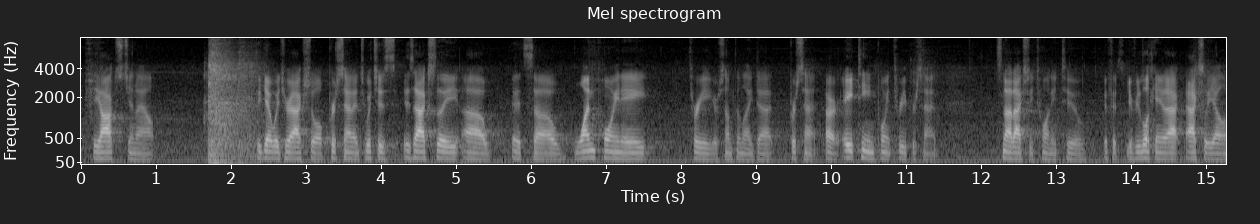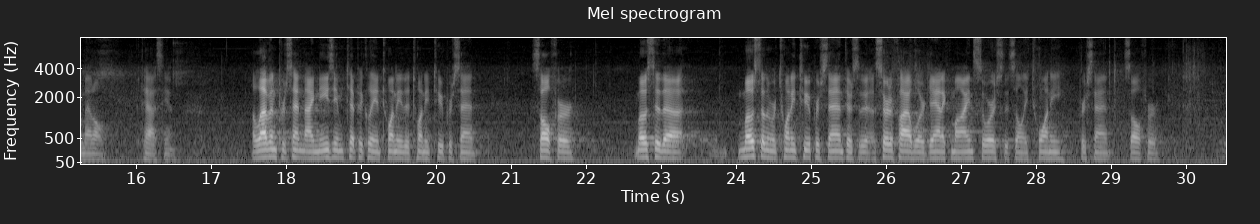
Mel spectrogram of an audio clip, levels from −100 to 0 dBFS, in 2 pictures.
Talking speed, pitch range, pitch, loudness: 135 wpm, 95-115 Hz, 110 Hz, -36 LUFS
